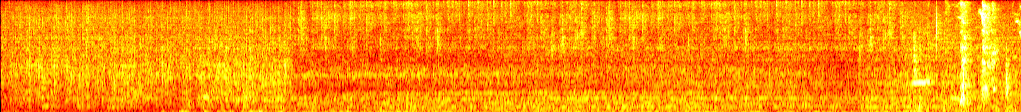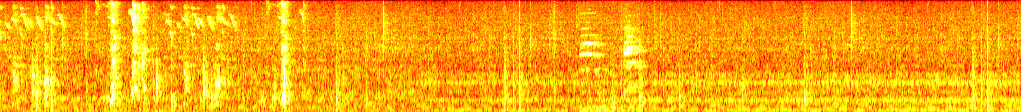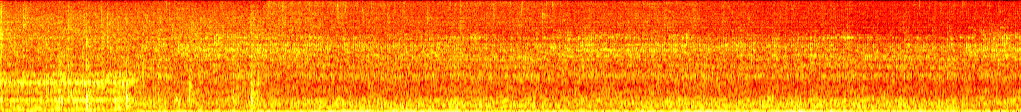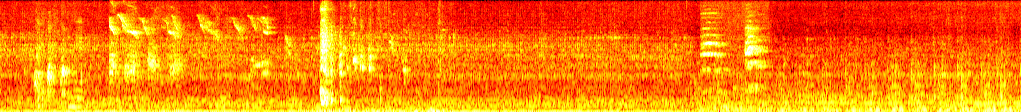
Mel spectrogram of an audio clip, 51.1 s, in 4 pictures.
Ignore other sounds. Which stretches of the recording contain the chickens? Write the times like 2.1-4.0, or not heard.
11.2-16.6, 38.7-44.0.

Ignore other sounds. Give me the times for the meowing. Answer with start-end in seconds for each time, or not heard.
19.9-20.8, 47.0-47.9.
